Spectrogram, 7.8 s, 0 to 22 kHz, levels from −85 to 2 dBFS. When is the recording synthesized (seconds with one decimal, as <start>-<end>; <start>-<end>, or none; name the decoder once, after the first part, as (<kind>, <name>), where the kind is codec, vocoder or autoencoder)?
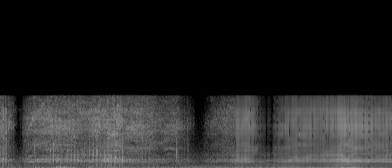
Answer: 4.7-7.8 (vocoder, BigVGAN v2)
